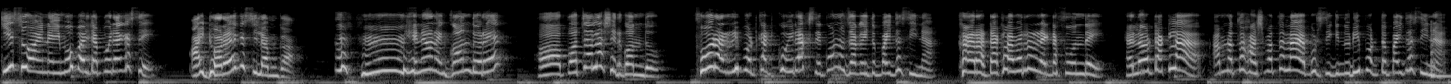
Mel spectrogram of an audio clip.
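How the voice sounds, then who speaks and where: The speaker uses a cartoonish character voice. The delivery moves at a fairly quick pace. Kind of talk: comic overacting. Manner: panicky, loud, rustic slang.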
